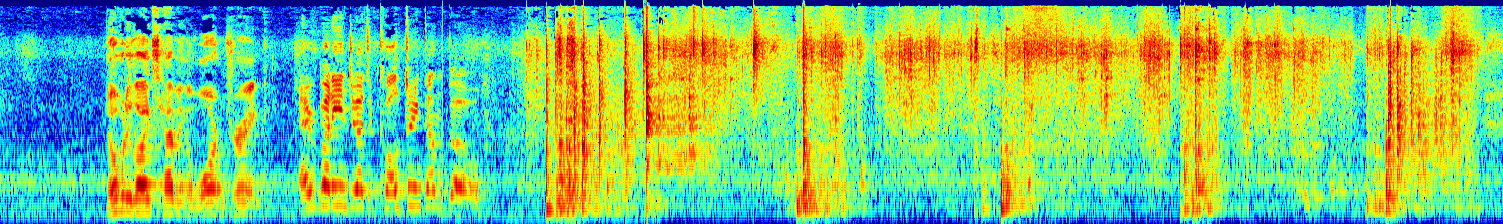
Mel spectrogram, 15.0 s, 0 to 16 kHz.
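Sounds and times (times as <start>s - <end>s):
objects rustling and clattering: 5.1s - 15.0s.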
